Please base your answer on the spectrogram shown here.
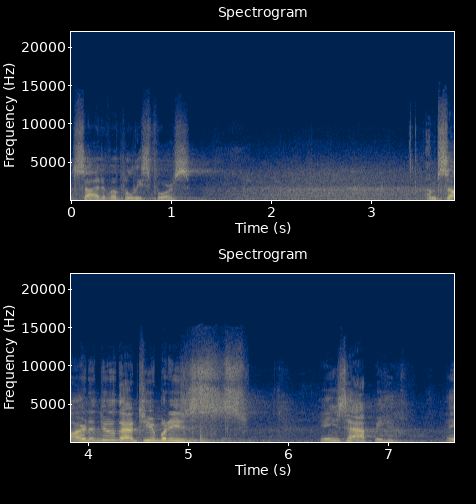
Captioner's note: laughter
